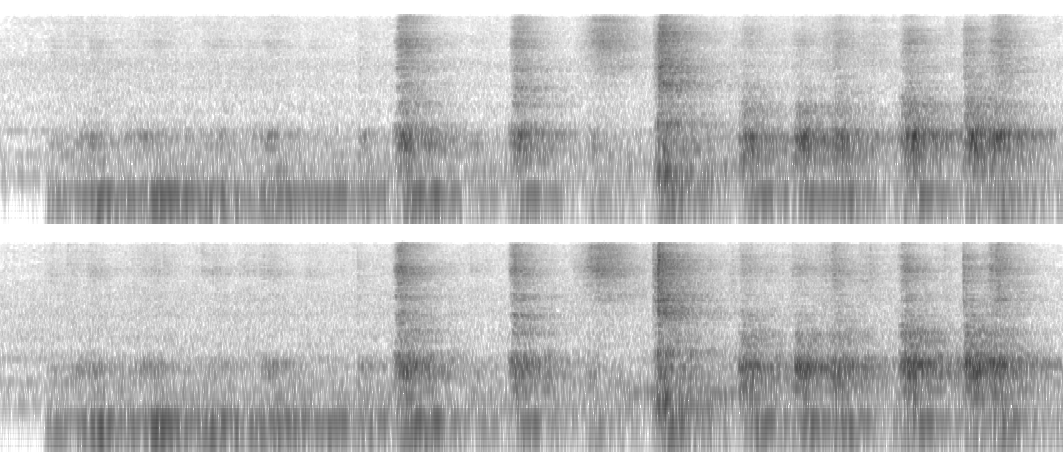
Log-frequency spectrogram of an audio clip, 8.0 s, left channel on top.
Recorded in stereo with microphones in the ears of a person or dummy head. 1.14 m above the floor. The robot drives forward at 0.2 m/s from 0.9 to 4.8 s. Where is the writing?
35° right (ahead or behind), 1.8 m; by 7.6 s 60° right (ahead or behind), 1.3 m.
